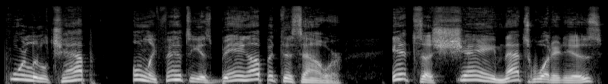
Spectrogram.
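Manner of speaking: acted indignant dragon, bustling; blustering, self-righteous dragon. A narrator's reading. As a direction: take charge as if it were your idea. Dragon blusters, turning the blame round.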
